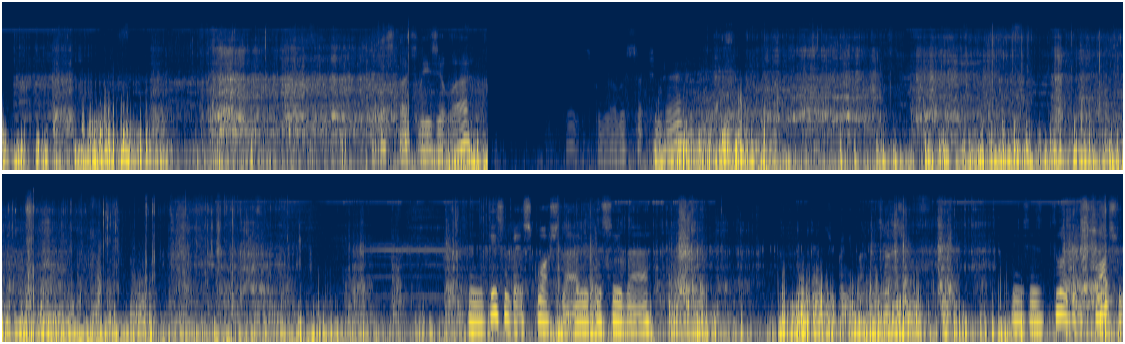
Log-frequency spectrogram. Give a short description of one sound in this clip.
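A small electric motor whines and rises in pitch as it strains.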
